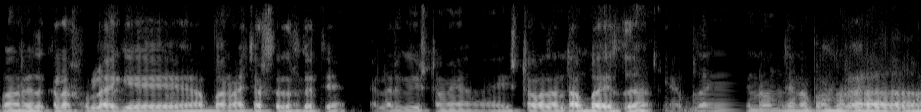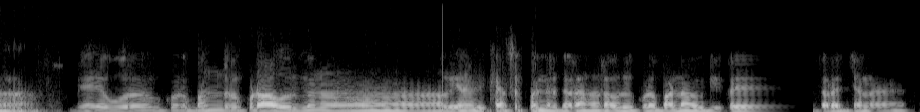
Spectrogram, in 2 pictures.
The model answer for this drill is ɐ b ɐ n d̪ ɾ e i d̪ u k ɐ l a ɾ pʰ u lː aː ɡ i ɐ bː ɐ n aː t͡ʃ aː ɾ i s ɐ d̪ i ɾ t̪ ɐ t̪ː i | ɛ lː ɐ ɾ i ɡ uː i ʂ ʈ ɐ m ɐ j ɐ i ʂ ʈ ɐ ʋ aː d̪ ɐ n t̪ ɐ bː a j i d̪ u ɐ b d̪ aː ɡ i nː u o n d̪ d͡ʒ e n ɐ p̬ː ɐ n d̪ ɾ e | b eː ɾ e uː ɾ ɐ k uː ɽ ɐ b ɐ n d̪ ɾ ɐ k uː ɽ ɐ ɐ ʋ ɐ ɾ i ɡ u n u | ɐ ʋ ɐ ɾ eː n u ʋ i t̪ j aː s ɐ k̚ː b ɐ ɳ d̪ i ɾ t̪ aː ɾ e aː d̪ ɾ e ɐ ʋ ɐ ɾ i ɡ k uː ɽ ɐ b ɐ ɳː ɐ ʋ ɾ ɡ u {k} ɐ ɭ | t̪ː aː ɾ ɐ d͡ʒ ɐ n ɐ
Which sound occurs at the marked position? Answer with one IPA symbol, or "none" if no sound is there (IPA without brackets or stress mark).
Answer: k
